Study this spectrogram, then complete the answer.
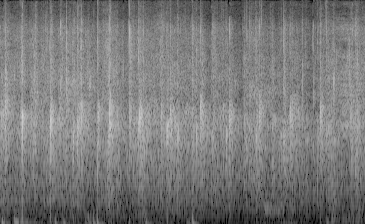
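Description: Church congregation clapping and cheering after a baptism celebration, a dense burst of applause with a few voices mixed in, fairly close and steady throughout.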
